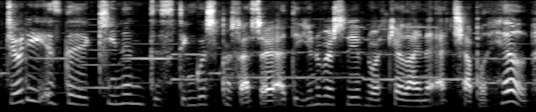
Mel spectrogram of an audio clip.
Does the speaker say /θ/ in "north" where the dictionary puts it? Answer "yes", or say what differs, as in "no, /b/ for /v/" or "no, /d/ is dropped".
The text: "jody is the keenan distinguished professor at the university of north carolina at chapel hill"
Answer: yes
